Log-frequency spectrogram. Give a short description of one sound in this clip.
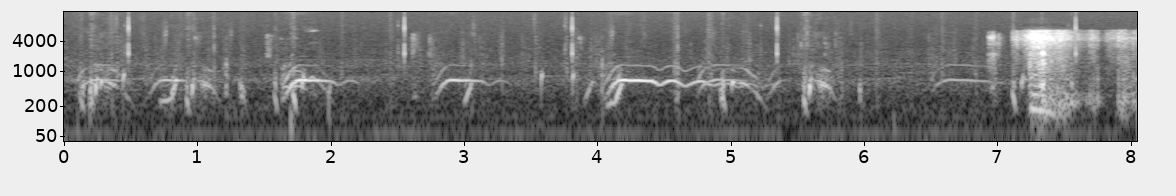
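Cartoon characters squeak and chirp with short rising and falling whistles.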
